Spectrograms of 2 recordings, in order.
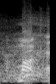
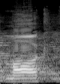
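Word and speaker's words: Marc: Mark.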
